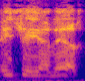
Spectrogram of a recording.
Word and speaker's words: Hans: It's H-A-N-S, but it rhymes with chance. Hans.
